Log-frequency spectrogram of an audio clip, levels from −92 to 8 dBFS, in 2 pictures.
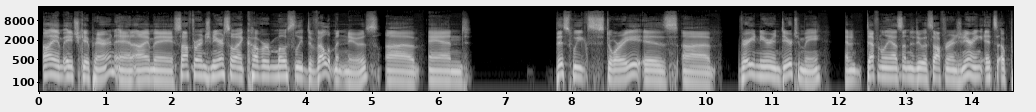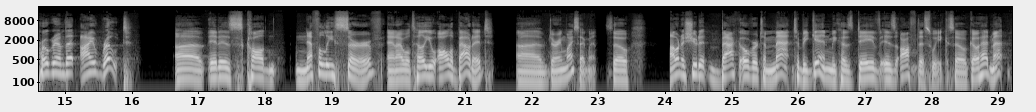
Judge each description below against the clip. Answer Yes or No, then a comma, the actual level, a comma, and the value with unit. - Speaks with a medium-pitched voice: No, low, 130 Hz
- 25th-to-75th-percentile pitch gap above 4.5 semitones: Yes, average, 5.0 semitones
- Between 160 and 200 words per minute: Yes, average, 170 wpm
